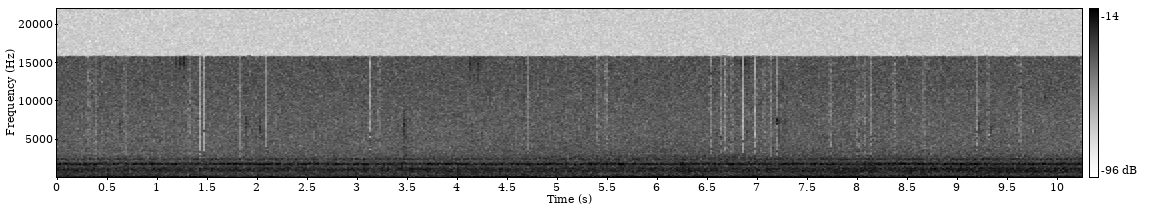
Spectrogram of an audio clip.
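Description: Steady low rumbling background noise, with two faint steady high-pitched tones held above it; the loudness swells and dips gently.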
